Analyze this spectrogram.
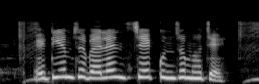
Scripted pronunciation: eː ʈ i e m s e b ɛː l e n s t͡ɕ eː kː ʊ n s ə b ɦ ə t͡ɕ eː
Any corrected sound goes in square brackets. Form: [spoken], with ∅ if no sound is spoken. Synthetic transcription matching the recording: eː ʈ i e m s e b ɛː l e n s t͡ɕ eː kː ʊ n s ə [m] ɦ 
